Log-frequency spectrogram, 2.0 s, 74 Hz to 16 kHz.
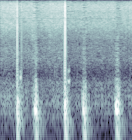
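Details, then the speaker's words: Normal heart sounds in a nursing physical-examination auscultation lesson: crisp paired lub-dub beats in a steady rhythm with quiet pauses, normal S1 and S2, no murmur. "jadi ini bunyi normal Ini sekedar anda tahu aja ya biar Anda minimal untuk apa ya tambah pembelajaran kalau anda ada di lapangan nanti anda bisa membedakan mana bunyi normal dan yang tidak ada"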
